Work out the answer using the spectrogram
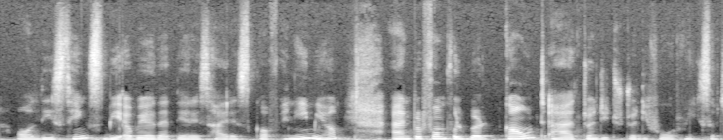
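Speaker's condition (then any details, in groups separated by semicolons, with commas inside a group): No condition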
